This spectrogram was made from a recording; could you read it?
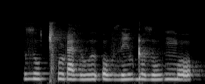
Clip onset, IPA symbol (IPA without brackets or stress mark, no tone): z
